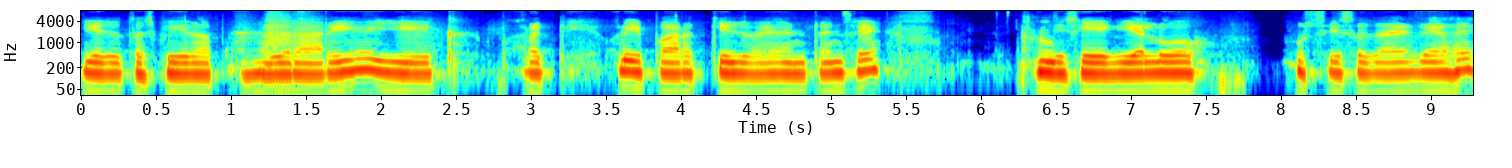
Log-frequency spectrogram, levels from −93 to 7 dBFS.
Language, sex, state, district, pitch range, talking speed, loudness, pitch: Hindi, male, Uttar Pradesh, Muzaffarnagar, 135-150 Hz, 170 wpm, -17 LUFS, 140 Hz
